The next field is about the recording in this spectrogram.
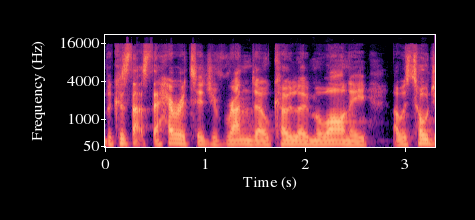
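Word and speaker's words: Randal Kolo Muani: that's the heritage of Randall Kolo Muani, I was told you're supposed to roll the R in Randall. So it's actually Randall Kolo Muani.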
